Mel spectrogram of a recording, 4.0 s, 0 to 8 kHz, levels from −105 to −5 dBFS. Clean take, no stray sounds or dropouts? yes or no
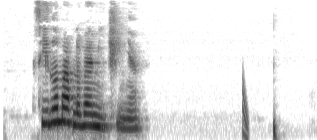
no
